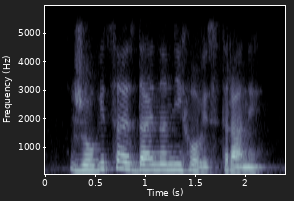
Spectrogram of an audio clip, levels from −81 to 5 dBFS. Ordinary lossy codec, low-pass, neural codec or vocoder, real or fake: Opus, 24 kbps; 5.4 kHz; none; real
